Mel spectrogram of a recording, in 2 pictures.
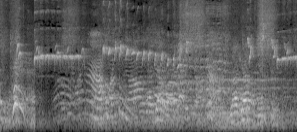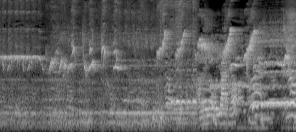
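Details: Greater green leafbirds (Chloropsis sonnerati) singing at a bird-song contest in Malinau, North Kalimantan: rich, varied whistles, slurred notes and fast chattering trills, several singers overlapping, with crowd noise and clapping behind.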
